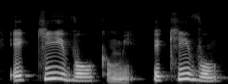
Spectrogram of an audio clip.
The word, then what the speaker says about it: equívoco: Equívoco-me, equivoco-me. Não, perdão, equívoco, tá? O equi é mais forte.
